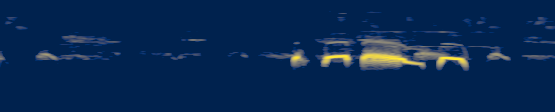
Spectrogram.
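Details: Decoy spotted dove cooing to lure wild doves in a practised song style: soft low murmured notes first, then a loud phrase of short hollow coos around a longer sliding coo.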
